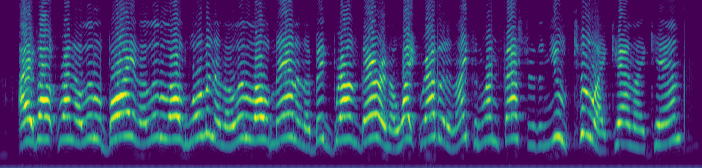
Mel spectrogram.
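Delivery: loud, high calling out. Narrator reads the gingerbread boy stepping closer to a fox; calling out louder. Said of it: "called out in a louder voice".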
